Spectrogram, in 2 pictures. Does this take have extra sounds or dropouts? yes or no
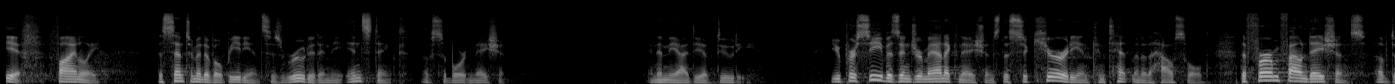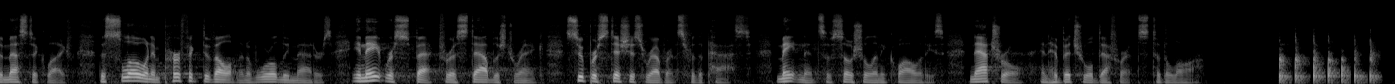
yes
